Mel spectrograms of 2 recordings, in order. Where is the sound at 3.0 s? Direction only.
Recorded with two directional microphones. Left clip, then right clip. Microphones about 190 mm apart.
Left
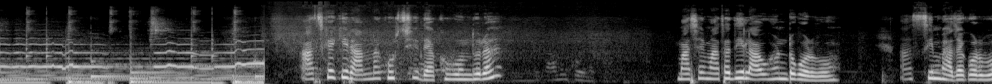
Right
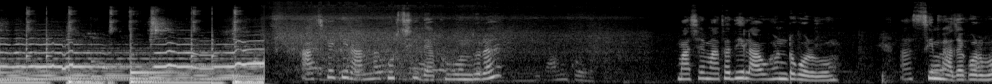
45° left (ahead or behind).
